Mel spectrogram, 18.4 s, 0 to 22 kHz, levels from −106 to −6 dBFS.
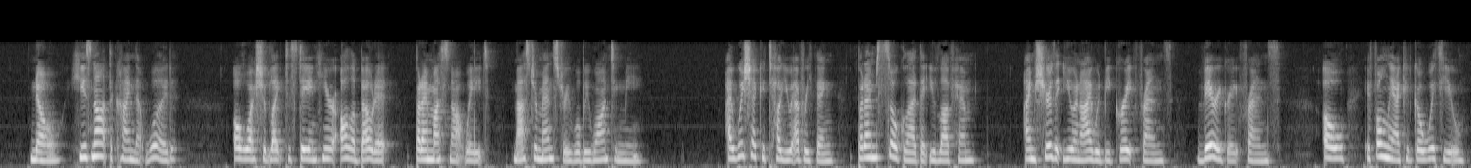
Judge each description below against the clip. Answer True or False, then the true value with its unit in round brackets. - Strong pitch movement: False (3.5 semitones)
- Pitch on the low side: False (220 Hz)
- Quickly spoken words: True (220 wpm)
